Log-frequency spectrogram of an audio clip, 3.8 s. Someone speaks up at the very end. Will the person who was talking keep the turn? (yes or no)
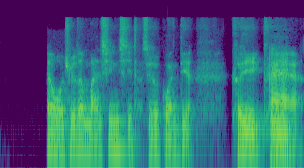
yes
